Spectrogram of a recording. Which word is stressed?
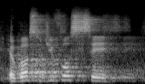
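você. The word você carries the emphasis. It highlights whom the liking is for. "você está ressaltando a quem, de quem você gosta"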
